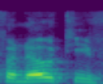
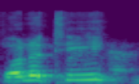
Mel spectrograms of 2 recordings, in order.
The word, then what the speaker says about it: Fonoti: I've been saying Malai Fonoti forever, but it's Fonoti.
